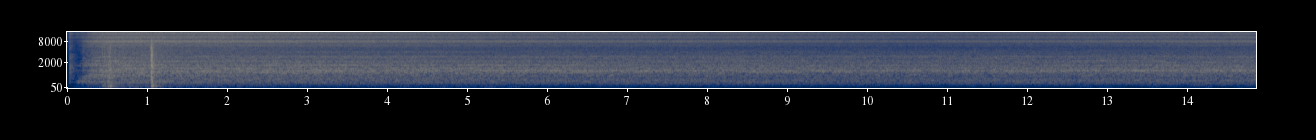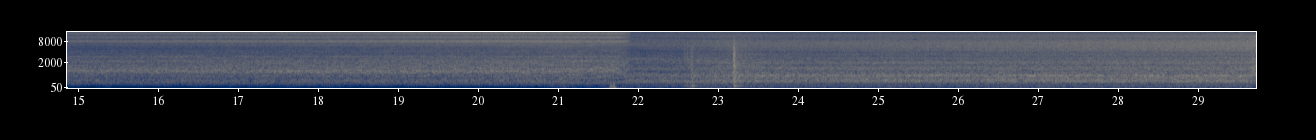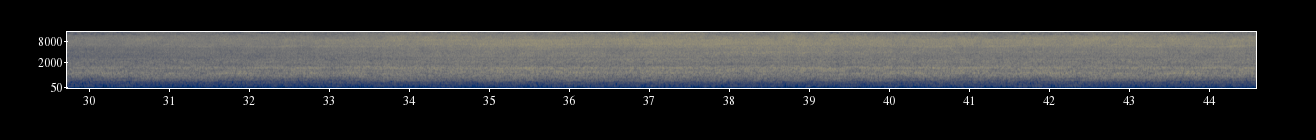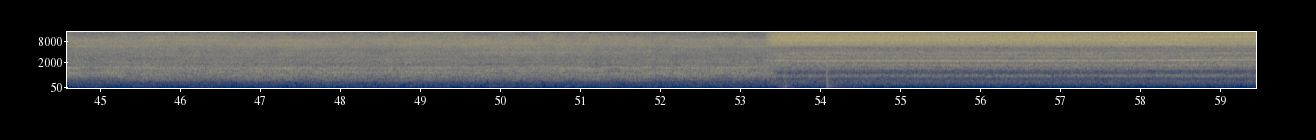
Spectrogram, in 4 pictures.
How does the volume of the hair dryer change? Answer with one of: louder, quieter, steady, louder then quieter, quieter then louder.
louder.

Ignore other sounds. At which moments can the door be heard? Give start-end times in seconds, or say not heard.
0.4-1.2, 22.6-23.6, 53.5-54.5.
